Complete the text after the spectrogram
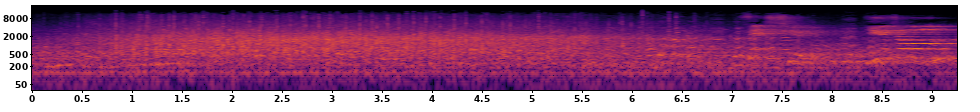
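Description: A large crowd applauds in a wide open stadium.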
